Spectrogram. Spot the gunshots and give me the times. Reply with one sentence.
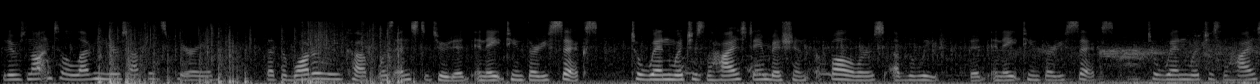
You can hear the gunshots from 0.9 to 4.2 s.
